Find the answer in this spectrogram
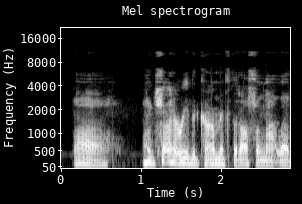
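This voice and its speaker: Music plays behind a man speaking at a moderate pace, his medium pitch carried on fairly even intonation. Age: 30s. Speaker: video game streamer. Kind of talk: casual chat.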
